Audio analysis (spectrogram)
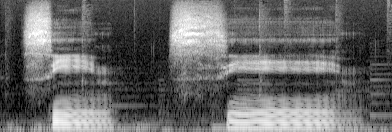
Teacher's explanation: the partial nasality doesn't stand out very much but notice that i'm not fully nasalizing it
